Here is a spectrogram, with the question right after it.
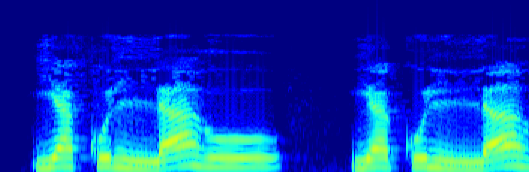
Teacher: لام کو لمبا نہیں کرنا، اخفا بھی نہیں کرنا. یہاں پر ادغام ہو رہا ہے مگر بغیر اخفا کیے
